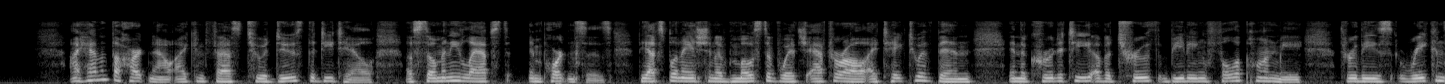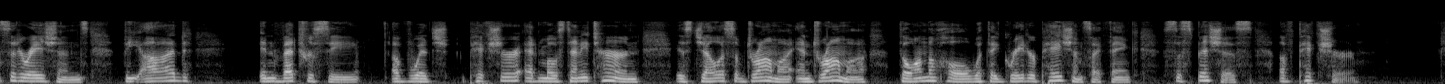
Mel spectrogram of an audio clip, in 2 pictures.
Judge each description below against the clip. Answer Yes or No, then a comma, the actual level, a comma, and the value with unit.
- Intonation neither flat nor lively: Yes, average, 3.0 semitones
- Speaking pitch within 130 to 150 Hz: Yes, medium, 140 Hz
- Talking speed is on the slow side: No, average, 145 wpm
